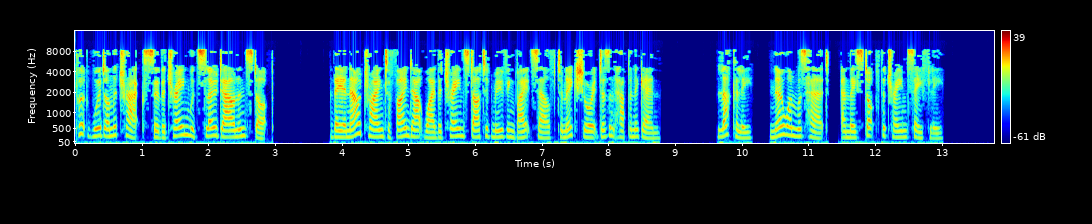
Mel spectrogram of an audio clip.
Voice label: English Beginner FAST Reading; English Newsroom; Runaway Train in India Goes on Long Trip

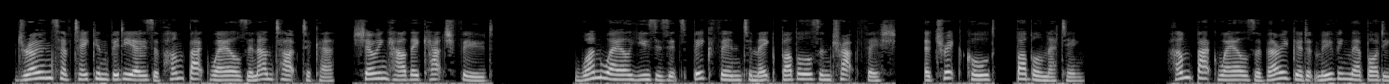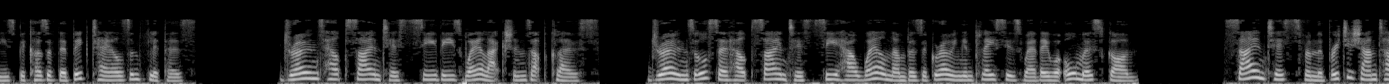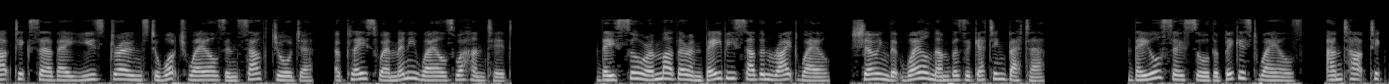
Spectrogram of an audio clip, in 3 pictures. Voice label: English FAST Reading; Drones help scientists study whales in Antarctica

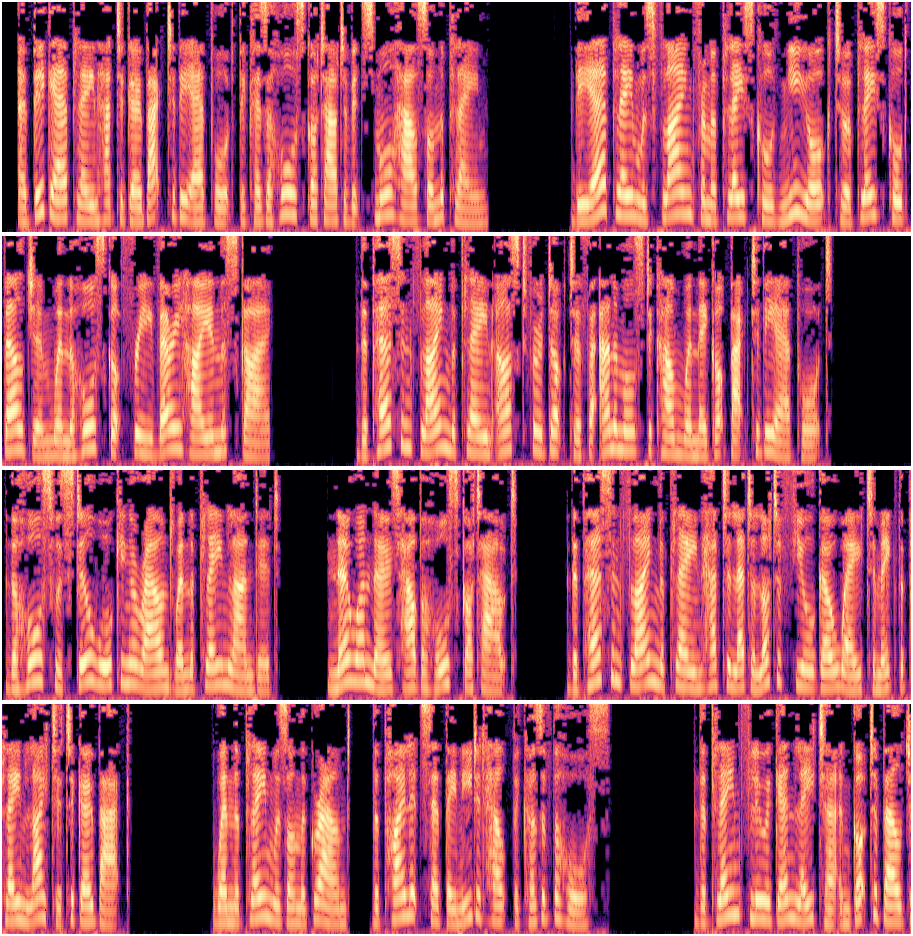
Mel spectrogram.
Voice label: English Newsroom Beginner FAST Reading; Horse Escapes Plane Causes Trouble Needs Help

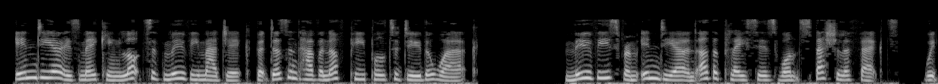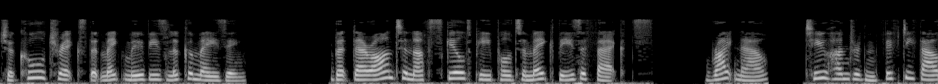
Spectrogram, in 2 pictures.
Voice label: English NORMAL Reading; India Needs More People to Make Movie Magic

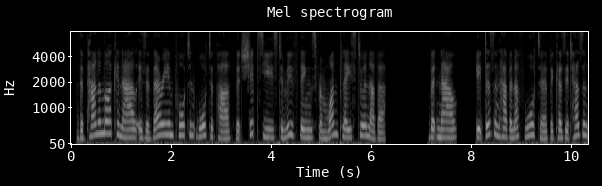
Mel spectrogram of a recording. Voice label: English Beginner NORMAL Reading; English Newsroom; Panama Canal Needs More Water for Ships

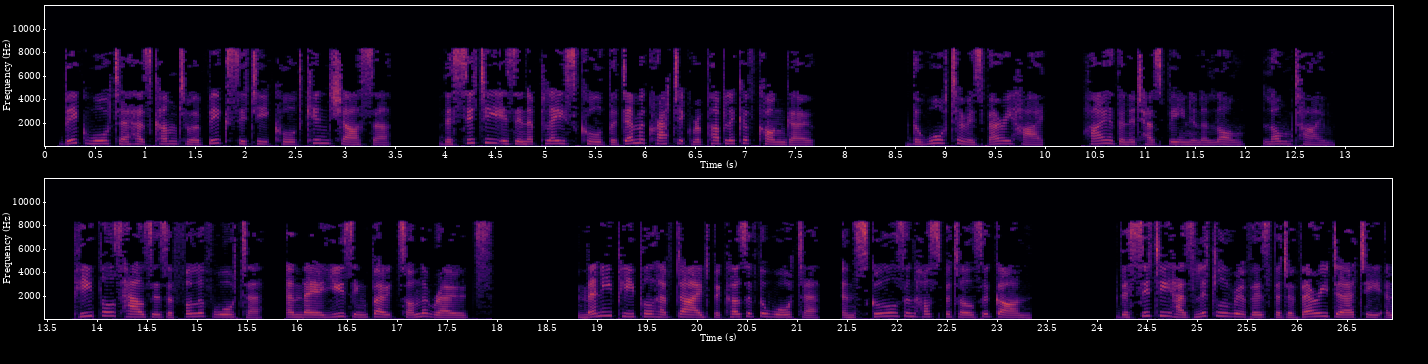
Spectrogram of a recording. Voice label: Beginner NORMAL Reading, English; English Newsroom

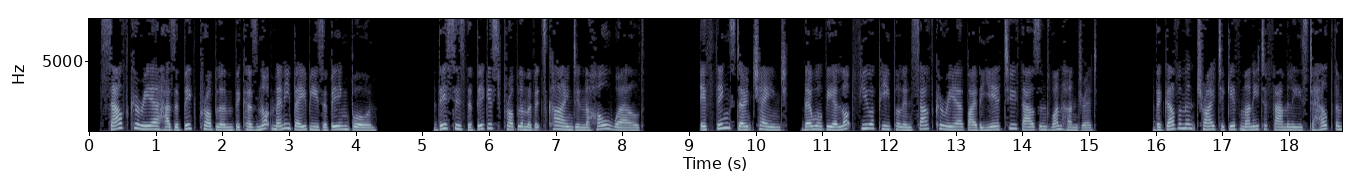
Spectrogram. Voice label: English Beginner NORMAL Reading; English Newsroom; South Koreas Big Problem Not Enough Babies

